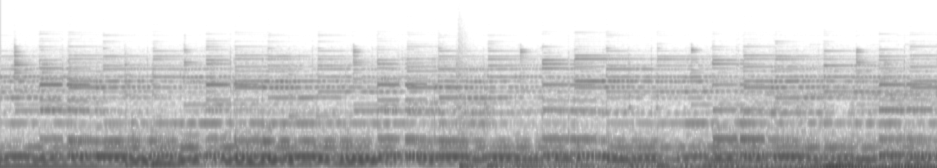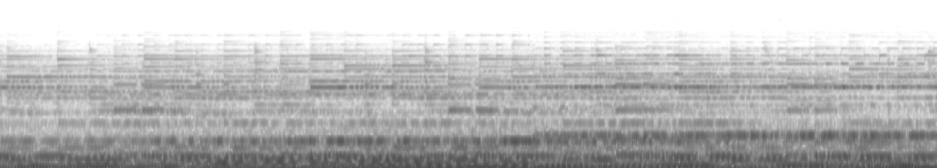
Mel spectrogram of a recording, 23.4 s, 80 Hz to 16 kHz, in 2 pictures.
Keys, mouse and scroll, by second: 0.9 scroll up 2, 1.2-1.8 scroll down 1, 1.8 scroll down 1, 2.0-4.0 middle drag, 4.0 click, 5.5-8.5 drag, 9.2-12.6 drag, 12.6 s, 12.9 s, 13.6-15.0 drag, 13.6-17.1 middle drag, 17.1-22.8 drag, 22.8 shift+a.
